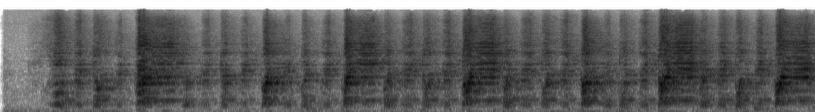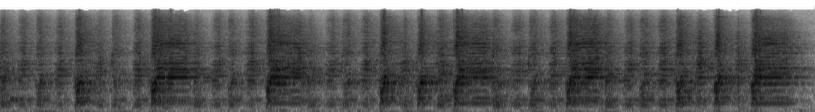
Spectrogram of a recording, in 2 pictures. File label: Railroad, harmonica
